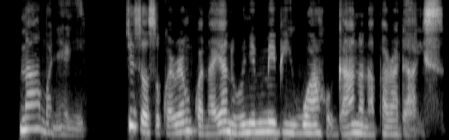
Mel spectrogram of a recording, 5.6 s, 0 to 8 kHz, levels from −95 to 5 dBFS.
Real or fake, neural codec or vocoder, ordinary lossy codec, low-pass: real; none; none; none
